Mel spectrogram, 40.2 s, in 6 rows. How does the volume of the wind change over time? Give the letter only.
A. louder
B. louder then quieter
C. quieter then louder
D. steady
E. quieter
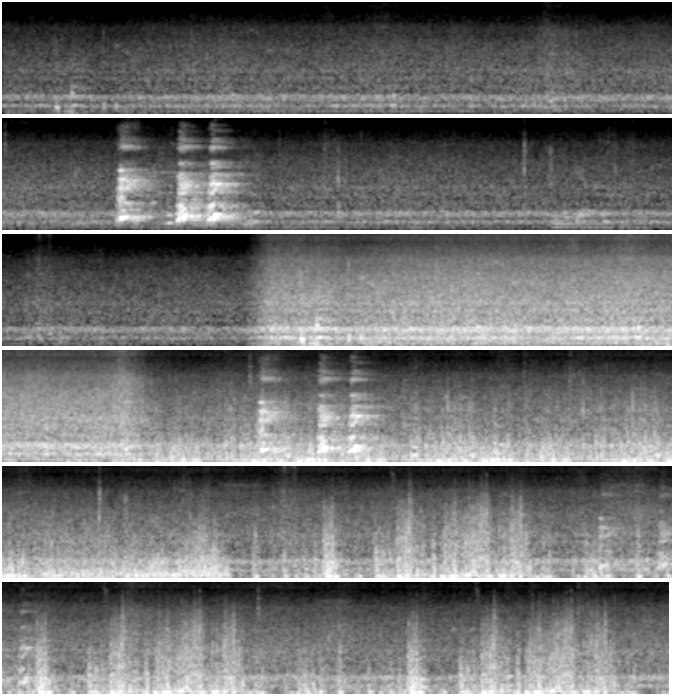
A.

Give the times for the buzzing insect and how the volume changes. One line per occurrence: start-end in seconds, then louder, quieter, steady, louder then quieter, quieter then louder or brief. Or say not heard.
0.0-40.1 louder then quieter.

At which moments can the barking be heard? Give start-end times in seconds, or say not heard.
7.8-9.2, 22.6-24.0, 32.8-34.0.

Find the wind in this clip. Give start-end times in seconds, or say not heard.
16.9-40.1.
